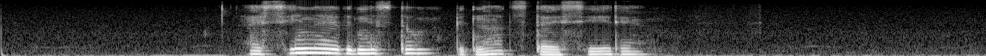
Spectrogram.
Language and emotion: Russian, sad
